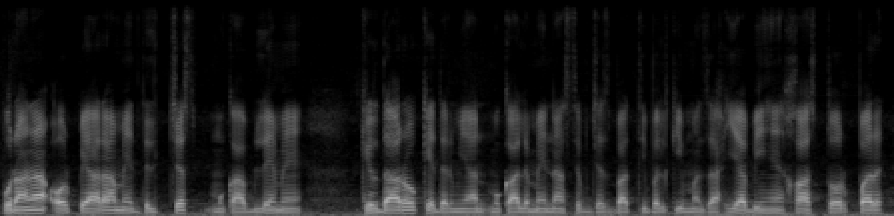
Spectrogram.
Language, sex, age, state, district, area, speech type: Urdu, male, 18-30, Uttar Pradesh, Saharanpur, urban, spontaneous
